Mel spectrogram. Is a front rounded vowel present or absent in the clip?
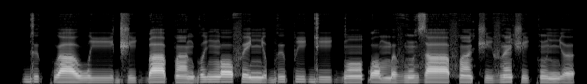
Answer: absent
